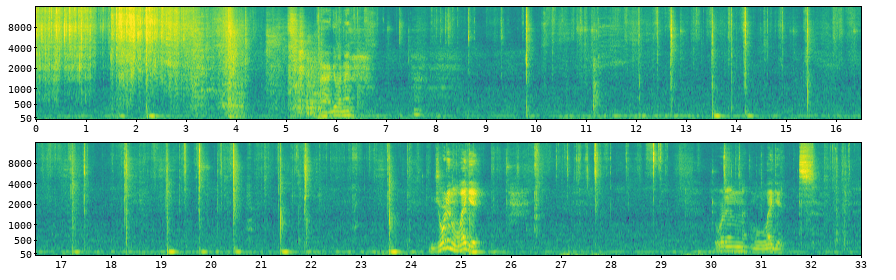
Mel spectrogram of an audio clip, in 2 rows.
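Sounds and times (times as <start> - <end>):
trading cards flipped by hand: 8.2 - 22.6, 26.4 - 29.5.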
